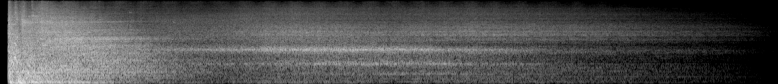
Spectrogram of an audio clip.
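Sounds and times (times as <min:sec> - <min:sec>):
cryo pod damage sound effect: 0:00.1 - 0:03.3.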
